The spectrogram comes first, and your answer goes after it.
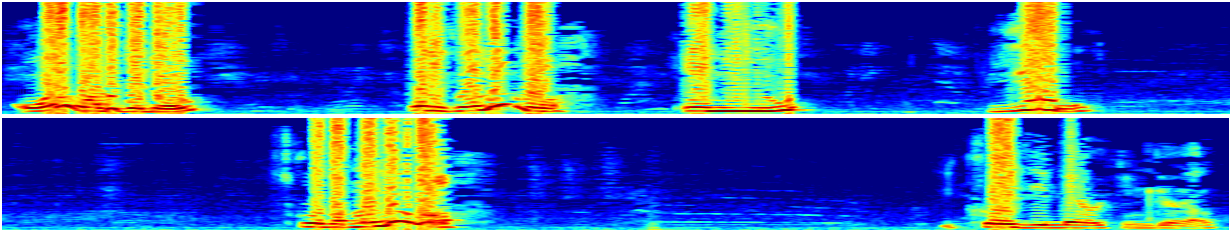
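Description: In a noisy home video, a young woman performs a comic monologue as a stubborn young Russian woman, using a put-on Russian accent and broken English with dropped articles. Her exaggerated voice is fairly high, animated and creaky, and she goes slowly, pausing often, complaining indignantly and over the top.

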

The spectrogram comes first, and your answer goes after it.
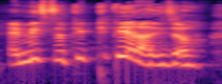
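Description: A young woman's animated reaction to a dating show episode comes with plenty of laughing and exclaiming at the screen as she talks to her followers. Her voice is fairly high and slightly rough.

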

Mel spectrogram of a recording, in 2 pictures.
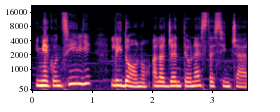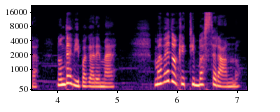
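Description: A woman voicing a calm, kindly old male village sage who speaks with assurance. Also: medium pitch, moderate pace, natural voice.

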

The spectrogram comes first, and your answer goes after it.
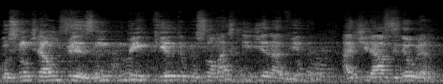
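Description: A man from Brazil, a pastor preaching a sermon, animated and laughing as he acts out family stories. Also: sits high, fast. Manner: animated storyteller acting out family scenes, laughing often. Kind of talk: sermon with storytelling. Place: church hall. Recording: echoey church hall from far off, noisy.

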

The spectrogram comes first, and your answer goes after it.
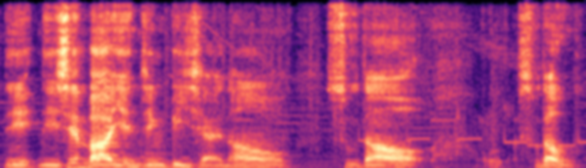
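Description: A man, a live streamer chatting and ranting loudly and mixing in English phrases. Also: medium pitch, expressive, a little slow, faint music behind. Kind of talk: casual livestream chat.

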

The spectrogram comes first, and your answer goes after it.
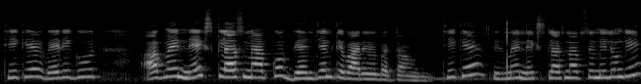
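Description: A woman's voice: sits high, expressive, a little hiss or hum. A woman school teacher giving an online grammar lesson to children, patiently explaining step by step and answering her own questions. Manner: drawn-out demonstration sounds.

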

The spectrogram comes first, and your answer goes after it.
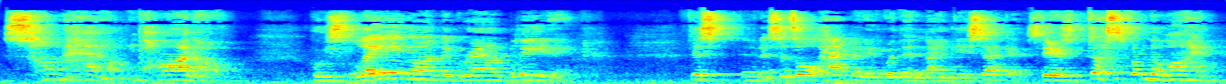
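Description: Guy telling a wild story on stage, high voice, unhurried, big echoey hall, far from the mic. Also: slight background noise. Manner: animated, acts out scenes with gestures. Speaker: public speaker. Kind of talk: storytelling speech. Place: community hall, indoors, large room. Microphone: far camera, no mic.

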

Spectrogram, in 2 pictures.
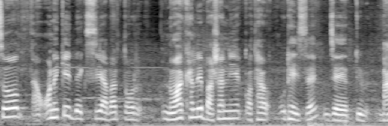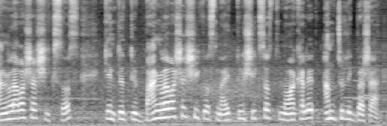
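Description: Male interviewer with a high voice, mixes English words into his Bengali questions, faint noise behind. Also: brisk.

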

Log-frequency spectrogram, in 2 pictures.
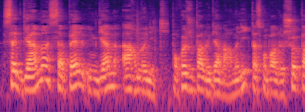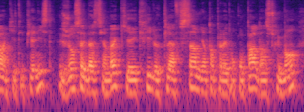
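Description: A man's voice: medium pitch, quick pace, hardly any pauses, roomy sound. A man giving a music theory lesson as a piano teacher, explaining step by step and asking and answering his own questions. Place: room with a piano.

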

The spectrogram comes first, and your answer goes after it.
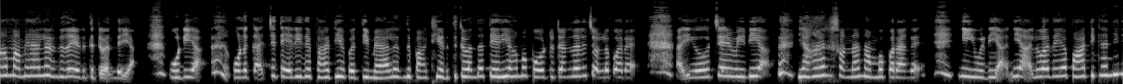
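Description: A woman's voice: very high-pitched, no echo. A woman voicing a scheming elderly grandmother in a cartoon, wheedling and playing the victim, recorded dry. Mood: coaxing. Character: scheming elderly grandmother, crafty and self-pitying. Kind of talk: cartoon voice acting.

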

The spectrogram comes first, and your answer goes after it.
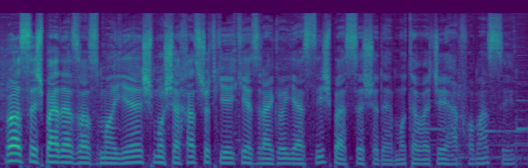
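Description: An actor dubbing a doctor who explains an operation calmly and reassures the family. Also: male voice, medium pitch, soft background music, natural voice. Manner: calm, reassuring. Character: calm reassuring male doctor. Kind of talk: Persian dubbing of a drama series.

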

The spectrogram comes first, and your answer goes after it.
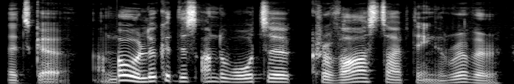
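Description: A young man giving excitable let's-play commentary on a video game, jumping into high squeals when something thrills him. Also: moderate pace, vocal fry, no room sound. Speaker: gaming channel host.

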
